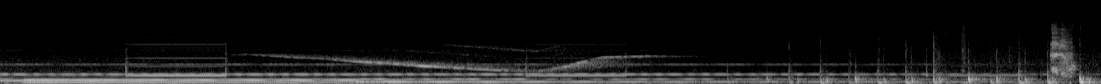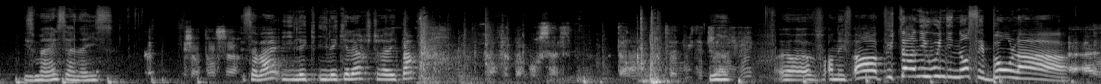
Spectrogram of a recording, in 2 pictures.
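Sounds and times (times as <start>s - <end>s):
low droning hum: 0.0s - 10.4s
ambulance siren wailing: 1.0s - 10.8s
speech: 10.5s - 12.2s, 12.9s - 15.5s, 16.4s - 16.8s, 17.7s - 21.9s.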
